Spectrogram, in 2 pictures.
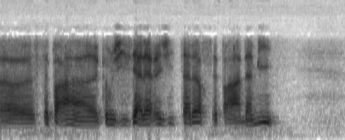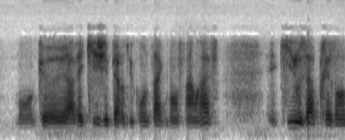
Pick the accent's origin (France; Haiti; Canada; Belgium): France; Ars-sur-Moselle, Grand Est; Moi, je suis d'Ars-sur-Moselle, hein, c'est à 10 km de Metz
